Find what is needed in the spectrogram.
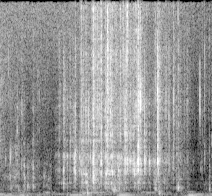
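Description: Rustling and crackling of the plastic liner inside a fried-chicken takeout box as the box is lifted and a piece of chicken is picked out, loudest in the middle, with a few light handling clicks.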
